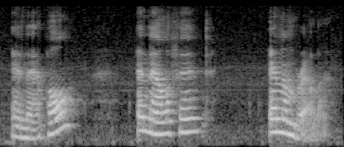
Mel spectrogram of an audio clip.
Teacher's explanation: quando você usa o an, você acaba emendando o N com a vogal que vem logo depois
